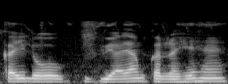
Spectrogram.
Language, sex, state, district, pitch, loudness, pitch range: Hindi, male, Haryana, Charkhi Dadri, 135 Hz, -15 LUFS, 130-145 Hz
